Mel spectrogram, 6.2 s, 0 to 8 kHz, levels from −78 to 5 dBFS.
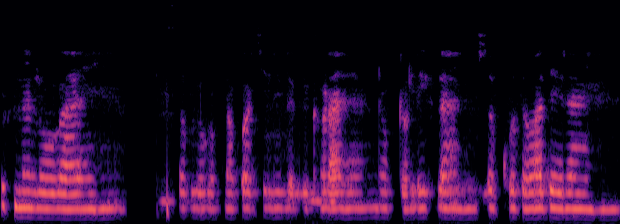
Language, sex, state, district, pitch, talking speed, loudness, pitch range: Hindi, female, Bihar, Gopalganj, 210 Hz, 220 wpm, -27 LUFS, 205-220 Hz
